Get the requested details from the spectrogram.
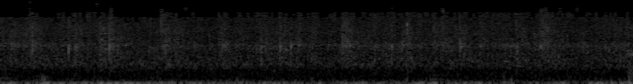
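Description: Rain that is starting to fall patters steadily on corrugated Uralita roof sheeting, a dense, continuous hiss of drops with slight rises and falls in intensity and no voices.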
